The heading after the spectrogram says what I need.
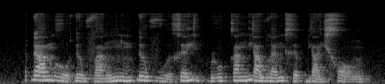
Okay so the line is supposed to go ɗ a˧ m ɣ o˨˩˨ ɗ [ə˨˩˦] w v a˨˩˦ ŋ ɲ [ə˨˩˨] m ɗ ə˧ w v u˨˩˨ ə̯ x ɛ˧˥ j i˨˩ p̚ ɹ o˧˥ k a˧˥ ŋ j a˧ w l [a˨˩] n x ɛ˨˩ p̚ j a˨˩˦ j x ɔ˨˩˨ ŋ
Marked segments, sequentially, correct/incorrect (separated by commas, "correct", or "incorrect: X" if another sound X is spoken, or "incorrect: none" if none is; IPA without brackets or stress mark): incorrect: ə˨˩, incorrect: ə˧˥, incorrect: a˧˥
